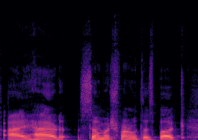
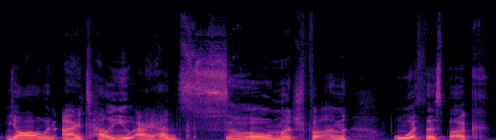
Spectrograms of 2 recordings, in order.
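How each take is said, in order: First: Said in the usual way. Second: "so" drawn out long and slow; stretched emphasis on so. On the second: Real, not acted. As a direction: lean into "so much fun", stretching "so". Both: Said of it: "I can't say it enough".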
